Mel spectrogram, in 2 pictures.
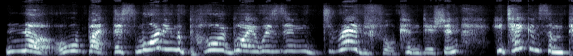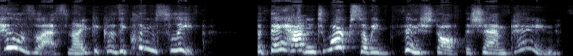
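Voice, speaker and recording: Woman doing earnest distressed mum in a stage farce, high bright voice, explaining everything dramatically. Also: very animated, unhurried, full character voice, rough recording. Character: distressed unmarried mother, a nurse, pleading earnestly. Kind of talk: comic farce readers theatre.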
